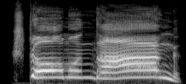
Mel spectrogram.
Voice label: Medic cheers, fr; "Sturm und drang !"

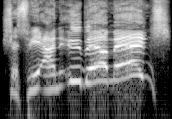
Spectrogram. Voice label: Medic cheers, fr

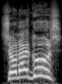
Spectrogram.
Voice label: Scout head left, fr; Sur la gauche !

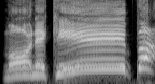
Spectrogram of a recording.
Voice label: Medic jeers

